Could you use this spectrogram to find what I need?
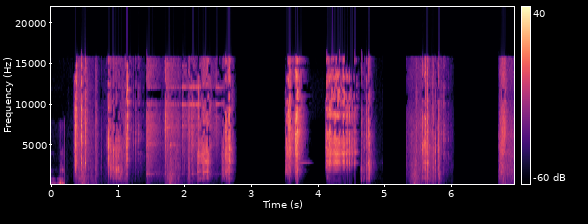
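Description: A revolver's cylinder clicks and rattles as it is reloaded.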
